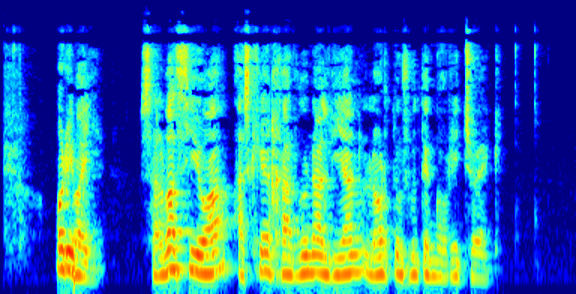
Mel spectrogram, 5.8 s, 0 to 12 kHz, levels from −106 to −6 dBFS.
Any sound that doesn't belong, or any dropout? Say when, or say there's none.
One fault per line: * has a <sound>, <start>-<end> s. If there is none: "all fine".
all fine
